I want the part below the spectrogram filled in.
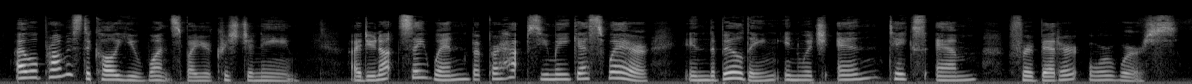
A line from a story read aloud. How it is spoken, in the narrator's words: she added presently, laughing and blushing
